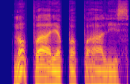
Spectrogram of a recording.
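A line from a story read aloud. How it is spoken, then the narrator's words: Sad voice. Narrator (Russian): печально проговорил Коняев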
